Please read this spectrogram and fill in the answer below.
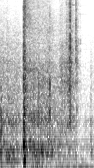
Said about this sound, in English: I took my first shot with a shotgun at a target.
